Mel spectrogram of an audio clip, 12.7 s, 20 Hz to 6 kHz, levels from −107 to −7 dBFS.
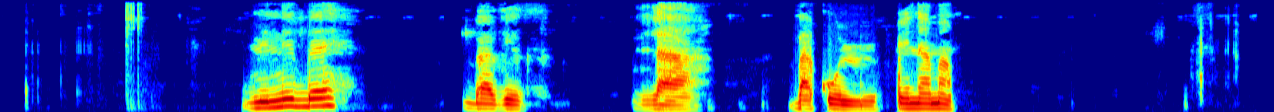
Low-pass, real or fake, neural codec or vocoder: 5.4 kHz; real; none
